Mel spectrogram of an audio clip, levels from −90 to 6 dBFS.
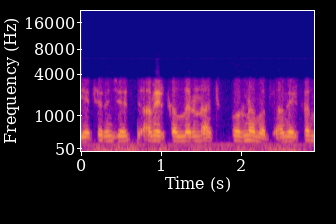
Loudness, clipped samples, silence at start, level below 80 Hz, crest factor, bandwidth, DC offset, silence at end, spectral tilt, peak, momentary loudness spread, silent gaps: -22 LUFS; under 0.1%; 0 s; -44 dBFS; 20 dB; 3.7 kHz; under 0.1%; 0 s; -8.5 dB/octave; -2 dBFS; 6 LU; none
